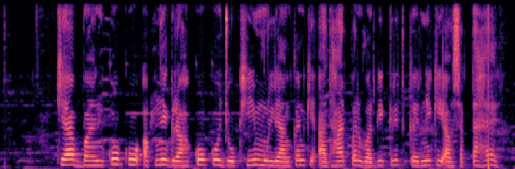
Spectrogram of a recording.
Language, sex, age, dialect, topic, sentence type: Hindi, female, 18-24, Hindustani Malvi Khadi Boli, banking, question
